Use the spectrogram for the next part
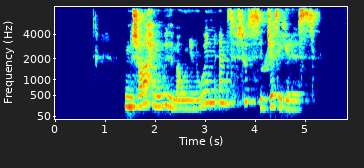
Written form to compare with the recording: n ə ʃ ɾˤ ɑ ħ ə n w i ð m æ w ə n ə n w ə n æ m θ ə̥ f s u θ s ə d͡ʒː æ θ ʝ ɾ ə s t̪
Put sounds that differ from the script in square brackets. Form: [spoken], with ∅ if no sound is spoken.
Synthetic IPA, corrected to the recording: n ə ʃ ɾˤ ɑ ħ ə n w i ð m æ w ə n ə n w ə n æ m θ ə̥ f s u θ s ə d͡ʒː æ θ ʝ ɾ ə s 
